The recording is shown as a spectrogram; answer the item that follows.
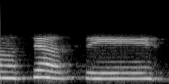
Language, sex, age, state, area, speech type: Sanskrit, female, 18-30, Assam, rural, conversation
